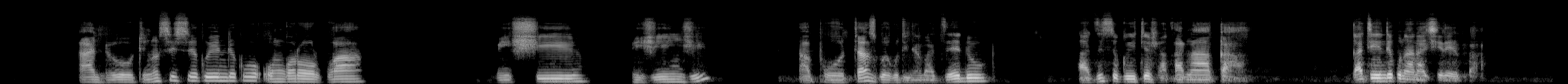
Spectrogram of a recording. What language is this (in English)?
Ndau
